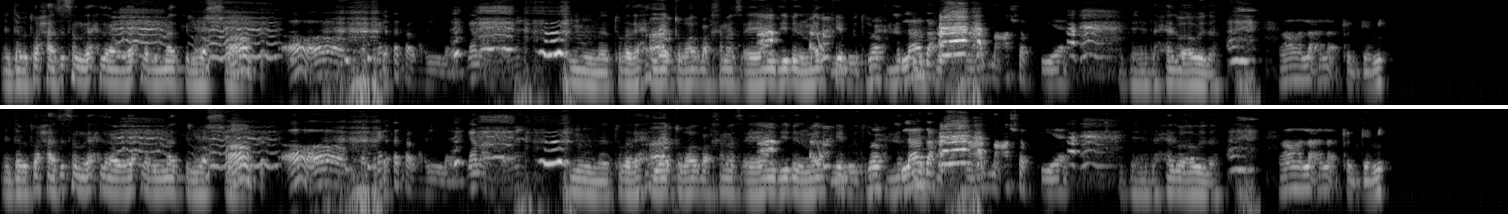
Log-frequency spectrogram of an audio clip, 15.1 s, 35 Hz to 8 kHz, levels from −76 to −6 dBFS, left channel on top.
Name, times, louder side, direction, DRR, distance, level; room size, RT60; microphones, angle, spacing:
voice 1, 0.0-2.4 3.8-3.9 5.7-9.2 11.2-12.2, left 2 dB, 85° left, 1.0 m, -34 dB
Human voice, 1.1-2.9 3.2-3.8 4.5-5.7 6.4-6.7 7.6-7.8 8.1-8.3 9.3-9.8 10.7-11.2 12.3-12.6, left 4 dB, 65° left, 0.6 m, -30 dB
voice 2, 2.2-5.3 8.3-10.7 12.8-13.8, right 2 dB, 25° right, 0.5 m, -35 dB
3.0 x 2.5 x 3.1 m
head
